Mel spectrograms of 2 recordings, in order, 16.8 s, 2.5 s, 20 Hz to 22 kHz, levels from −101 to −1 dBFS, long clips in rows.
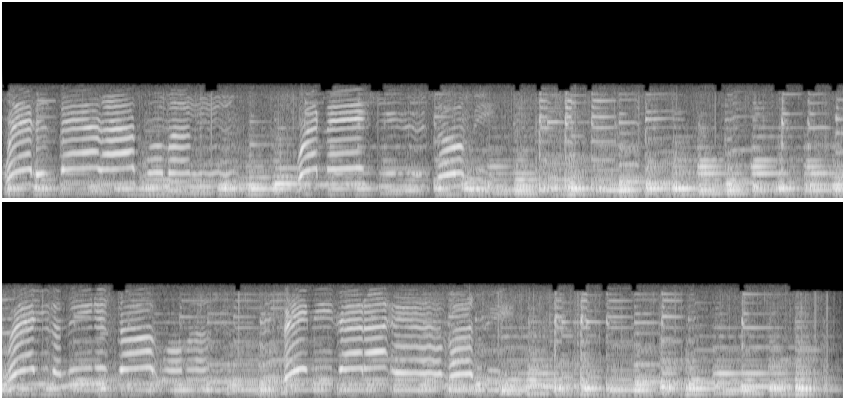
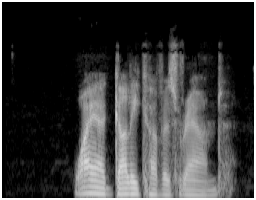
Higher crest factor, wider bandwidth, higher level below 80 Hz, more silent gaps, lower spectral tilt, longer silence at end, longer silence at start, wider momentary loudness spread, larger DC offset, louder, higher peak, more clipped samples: second, 14 dB vs 22 dB; second, 4 kHz vs 9.8 kHz; first, -48 dBFS vs -58 dBFS; neither; first, -10.5 dB/octave vs -5 dB/octave; second, 0 s vs 0.25 s; second, 0 s vs 0.75 s; second, 5 LU vs 15 LU; first, 0.3% vs under 0.1%; first, -16 LUFS vs -22 LUFS; about the same, -2 dBFS vs -2 dBFS; neither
